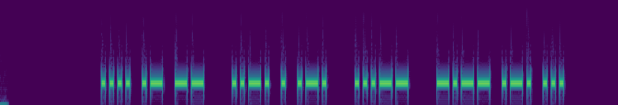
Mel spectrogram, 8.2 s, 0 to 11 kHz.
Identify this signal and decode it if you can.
Morse code, heard as a keyed tone, about 23 wpm, 700 Hz. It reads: HAM FER 3 YRS
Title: Practice QSO - Exchange 3 - More Info - 22wpm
